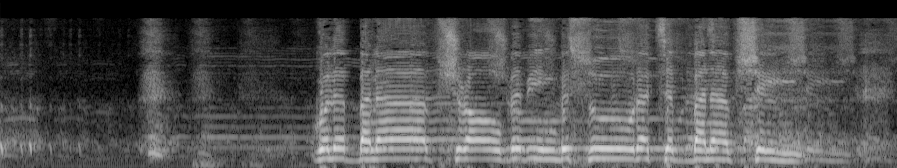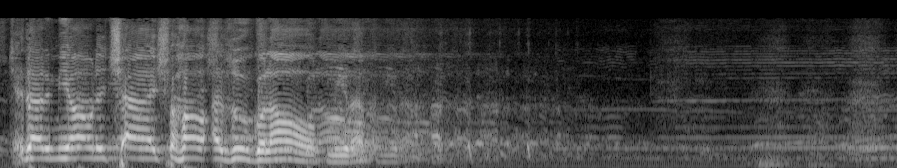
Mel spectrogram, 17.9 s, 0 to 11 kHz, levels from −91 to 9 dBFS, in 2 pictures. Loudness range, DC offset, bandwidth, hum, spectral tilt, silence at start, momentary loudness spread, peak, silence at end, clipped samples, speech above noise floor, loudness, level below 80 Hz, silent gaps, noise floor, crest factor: 10 LU; under 0.1%; 8 kHz; 50 Hz at -50 dBFS; -5 dB/octave; 0 s; 20 LU; -2 dBFS; 0.1 s; under 0.1%; 36 dB; -16 LUFS; -48 dBFS; none; -51 dBFS; 16 dB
